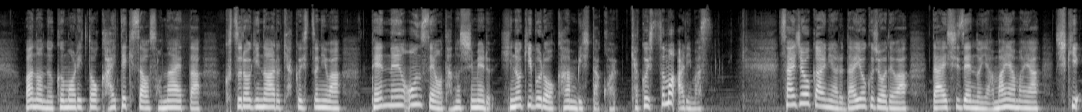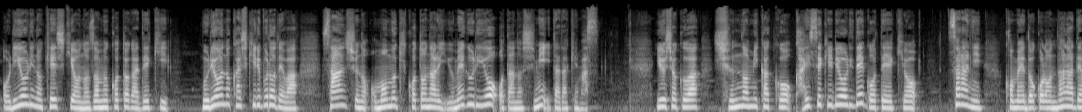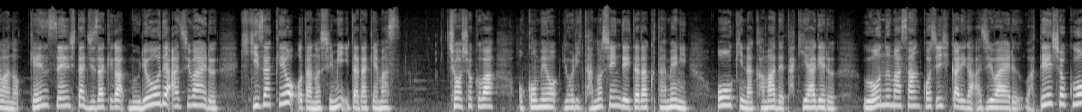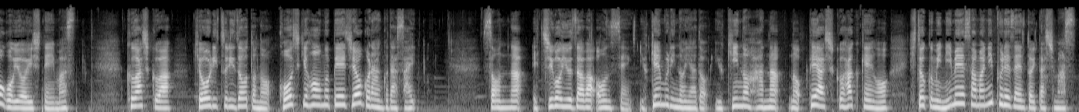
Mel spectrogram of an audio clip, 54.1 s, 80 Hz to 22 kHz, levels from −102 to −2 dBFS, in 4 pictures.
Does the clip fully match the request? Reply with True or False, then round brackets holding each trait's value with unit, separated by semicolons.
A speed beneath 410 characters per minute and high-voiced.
True (320 characters per minute; 215 Hz)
